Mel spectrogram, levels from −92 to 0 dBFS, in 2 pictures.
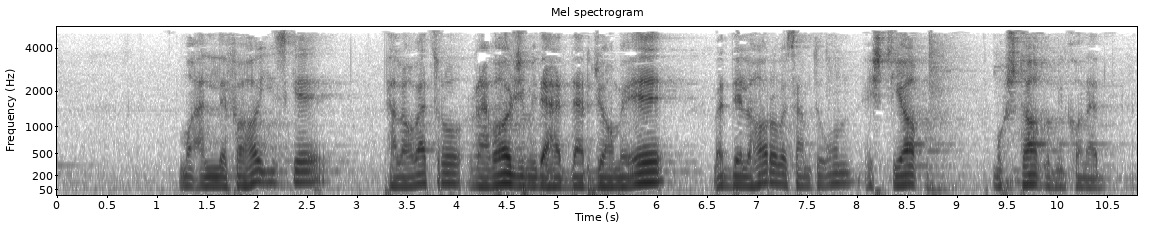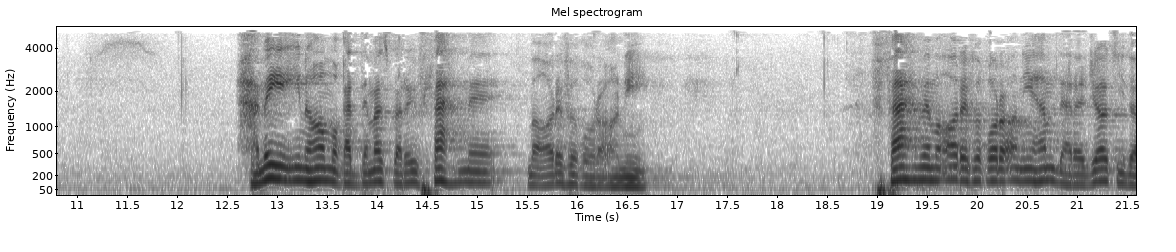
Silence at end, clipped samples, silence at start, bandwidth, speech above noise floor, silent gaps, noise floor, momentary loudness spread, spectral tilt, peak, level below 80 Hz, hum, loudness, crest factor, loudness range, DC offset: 0 s; under 0.1%; 1.2 s; 5.4 kHz; 31 dB; none; -51 dBFS; 13 LU; -8 dB/octave; -2 dBFS; -40 dBFS; none; -21 LUFS; 18 dB; 8 LU; under 0.1%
